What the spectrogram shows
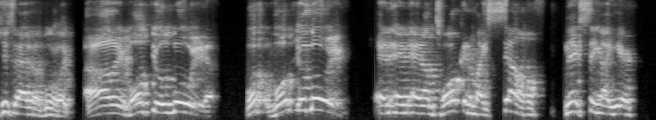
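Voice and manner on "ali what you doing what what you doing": playful, put-on Russian accent. A dad recalls talking to himself in the car's front seat; Russian accent. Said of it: "let's say I'm doing a Russian char- character".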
